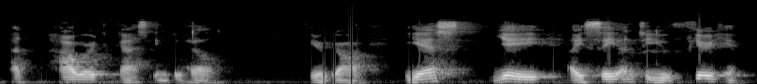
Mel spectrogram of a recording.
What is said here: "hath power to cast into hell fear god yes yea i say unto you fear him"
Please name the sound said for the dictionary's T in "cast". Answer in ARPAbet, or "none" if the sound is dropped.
T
